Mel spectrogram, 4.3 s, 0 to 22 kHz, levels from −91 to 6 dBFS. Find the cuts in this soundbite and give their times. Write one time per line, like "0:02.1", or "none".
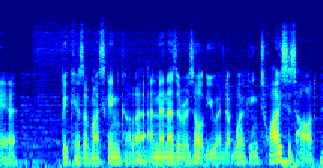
none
